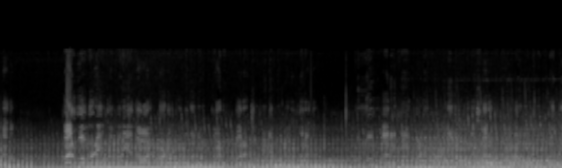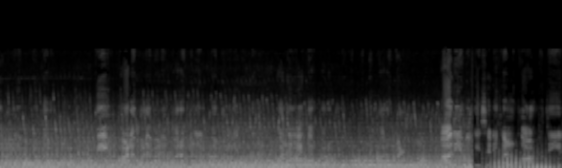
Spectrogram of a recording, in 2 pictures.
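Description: Helicopter flying overhead: a steady beat of its rotor blades over the drone of its engine, loud throughout.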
